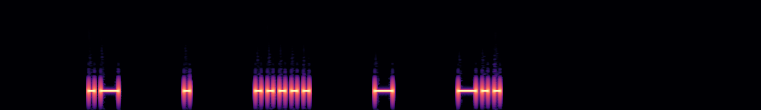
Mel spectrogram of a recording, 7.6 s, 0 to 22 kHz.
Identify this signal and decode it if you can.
Morse code, heard as a keyed tone, about 20 wpm, spaced as for 10 wpm, 700 Hz. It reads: AE5TD
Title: 102 Lesson 17g - Letter u - Call Signs 20wpm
